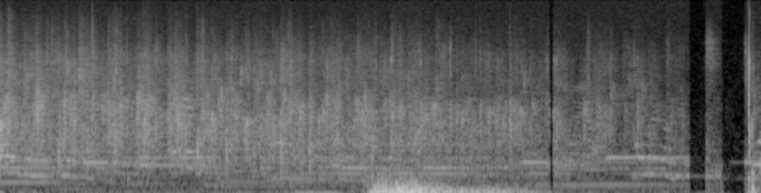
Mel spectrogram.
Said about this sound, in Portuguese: E se você crê, aplauda Ele e exalte a Ele.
